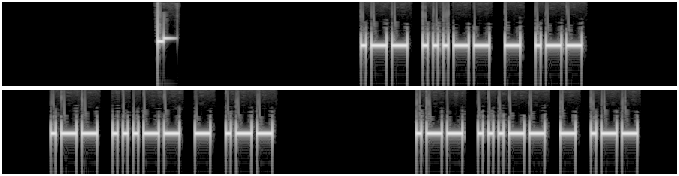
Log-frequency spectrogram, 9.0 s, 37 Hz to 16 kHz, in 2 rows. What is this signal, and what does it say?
Morse code, heard as a keyed tone, about 34 wpm, 700 Hz. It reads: W3TW W3TW W3TW
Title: Easy Call Signs Repeated 3x - 35wpm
